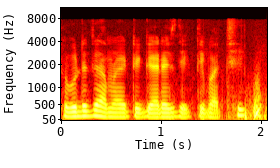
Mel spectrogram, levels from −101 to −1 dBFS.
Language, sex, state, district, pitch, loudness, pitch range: Bengali, male, West Bengal, Cooch Behar, 125 Hz, -17 LUFS, 120-140 Hz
